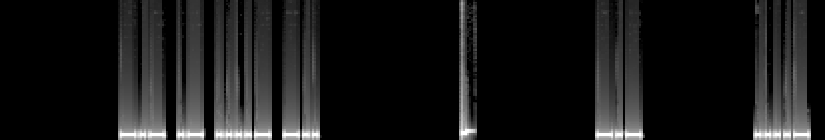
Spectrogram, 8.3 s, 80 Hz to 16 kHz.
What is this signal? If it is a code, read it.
Morse code, heard as a keyed tone, about 25 wpm, spaced as for 15 wpm, 700 Hz. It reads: KA4D K4
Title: USA Call Signs - 8x Character Spacing - 25wpm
